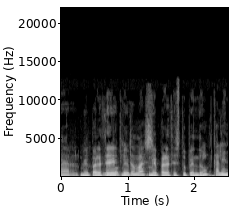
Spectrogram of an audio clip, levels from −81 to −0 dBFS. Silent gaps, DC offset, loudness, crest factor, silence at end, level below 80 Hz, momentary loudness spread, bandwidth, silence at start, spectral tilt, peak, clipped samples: none; under 0.1%; -21 LUFS; 14 dB; 0 s; -34 dBFS; 4 LU; 12.5 kHz; 0 s; -7 dB/octave; -8 dBFS; under 0.1%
